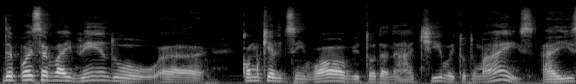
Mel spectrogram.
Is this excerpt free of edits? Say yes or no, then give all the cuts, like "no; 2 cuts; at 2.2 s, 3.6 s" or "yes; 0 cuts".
yes; 0 cuts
